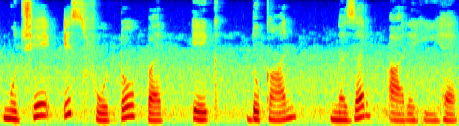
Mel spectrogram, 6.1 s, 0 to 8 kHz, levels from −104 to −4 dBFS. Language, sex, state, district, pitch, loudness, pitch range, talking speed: Hindi, female, Madhya Pradesh, Katni, 175 Hz, -16 LUFS, 160-220 Hz, 100 wpm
